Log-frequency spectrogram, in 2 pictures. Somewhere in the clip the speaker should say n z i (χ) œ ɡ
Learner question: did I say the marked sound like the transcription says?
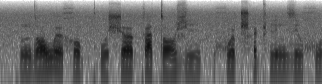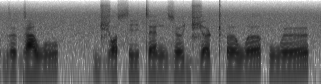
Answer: no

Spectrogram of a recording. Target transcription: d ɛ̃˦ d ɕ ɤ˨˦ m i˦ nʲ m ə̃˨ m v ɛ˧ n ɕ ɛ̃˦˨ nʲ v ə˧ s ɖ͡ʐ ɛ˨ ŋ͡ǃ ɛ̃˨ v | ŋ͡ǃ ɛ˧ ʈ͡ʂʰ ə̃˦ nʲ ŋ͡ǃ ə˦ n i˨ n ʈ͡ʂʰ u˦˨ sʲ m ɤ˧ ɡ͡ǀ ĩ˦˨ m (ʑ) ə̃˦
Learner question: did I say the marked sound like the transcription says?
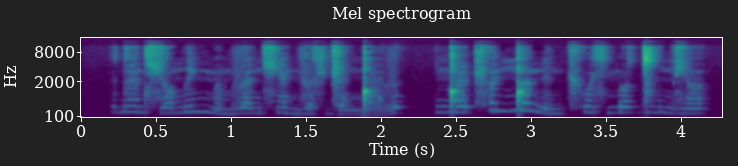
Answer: yes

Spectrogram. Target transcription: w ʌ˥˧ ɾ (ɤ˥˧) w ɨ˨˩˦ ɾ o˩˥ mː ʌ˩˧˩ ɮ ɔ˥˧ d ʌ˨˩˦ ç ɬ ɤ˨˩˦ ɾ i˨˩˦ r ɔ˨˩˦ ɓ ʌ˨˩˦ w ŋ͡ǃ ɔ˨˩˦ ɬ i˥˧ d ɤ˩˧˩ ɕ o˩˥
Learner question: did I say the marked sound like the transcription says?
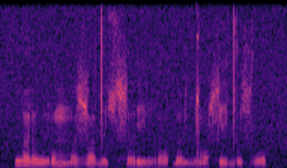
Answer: yes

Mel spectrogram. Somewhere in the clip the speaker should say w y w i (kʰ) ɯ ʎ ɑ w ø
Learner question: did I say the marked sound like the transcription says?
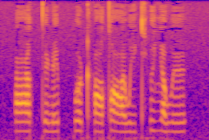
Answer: no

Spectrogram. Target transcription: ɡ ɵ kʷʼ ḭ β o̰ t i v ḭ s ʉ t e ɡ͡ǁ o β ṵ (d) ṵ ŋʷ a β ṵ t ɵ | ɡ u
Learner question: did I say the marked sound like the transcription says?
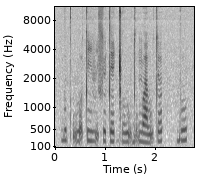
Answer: yes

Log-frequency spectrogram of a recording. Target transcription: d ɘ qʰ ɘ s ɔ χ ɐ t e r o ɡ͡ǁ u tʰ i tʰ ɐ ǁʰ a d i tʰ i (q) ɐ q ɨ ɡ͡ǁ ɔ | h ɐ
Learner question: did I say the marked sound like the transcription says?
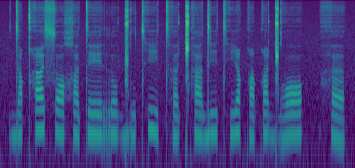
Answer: yes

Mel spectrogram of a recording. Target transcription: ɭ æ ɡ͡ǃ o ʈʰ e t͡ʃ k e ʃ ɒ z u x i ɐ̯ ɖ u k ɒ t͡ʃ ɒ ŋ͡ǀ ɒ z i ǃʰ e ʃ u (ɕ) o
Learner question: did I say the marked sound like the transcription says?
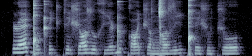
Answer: no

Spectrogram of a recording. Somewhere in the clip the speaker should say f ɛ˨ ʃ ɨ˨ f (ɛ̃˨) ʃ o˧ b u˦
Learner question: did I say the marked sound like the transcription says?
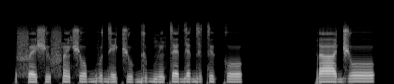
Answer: no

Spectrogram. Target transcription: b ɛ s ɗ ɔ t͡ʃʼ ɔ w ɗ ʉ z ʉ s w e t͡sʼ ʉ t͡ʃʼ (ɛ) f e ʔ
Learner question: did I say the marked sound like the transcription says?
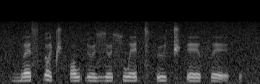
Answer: no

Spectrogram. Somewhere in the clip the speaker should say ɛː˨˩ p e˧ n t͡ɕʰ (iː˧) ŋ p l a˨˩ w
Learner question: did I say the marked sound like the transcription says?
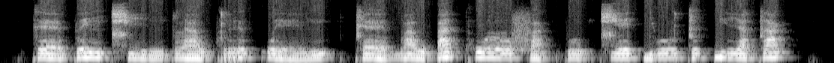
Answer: no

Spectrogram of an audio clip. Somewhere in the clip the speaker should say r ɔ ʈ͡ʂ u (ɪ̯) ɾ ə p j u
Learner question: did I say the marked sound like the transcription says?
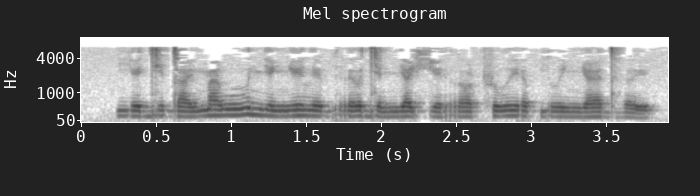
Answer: yes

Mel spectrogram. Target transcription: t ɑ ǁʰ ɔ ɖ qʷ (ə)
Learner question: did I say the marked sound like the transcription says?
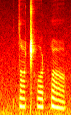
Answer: no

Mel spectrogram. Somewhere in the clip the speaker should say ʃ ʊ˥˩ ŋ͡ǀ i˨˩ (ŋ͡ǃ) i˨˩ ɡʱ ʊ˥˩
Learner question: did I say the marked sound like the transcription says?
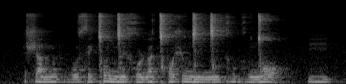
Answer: no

